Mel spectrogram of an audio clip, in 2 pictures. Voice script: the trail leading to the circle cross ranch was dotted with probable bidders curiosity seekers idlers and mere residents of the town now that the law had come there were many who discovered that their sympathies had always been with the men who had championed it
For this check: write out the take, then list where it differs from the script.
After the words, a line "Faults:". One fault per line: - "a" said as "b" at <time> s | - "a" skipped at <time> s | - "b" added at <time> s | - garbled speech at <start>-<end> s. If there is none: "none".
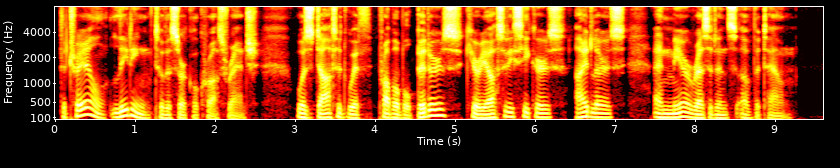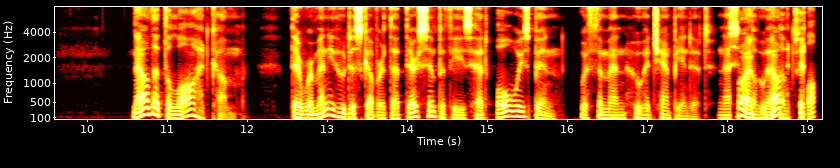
the trail leading to the circle cross ranch was dotted with probable bidders curiosity seekers idlers and mere residents of the town now that the law had come there were many who discovered that their sympathies had always been with the men who had championed it [garbled]
Faults:
- garbled speech at 17.9-19.1 s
